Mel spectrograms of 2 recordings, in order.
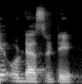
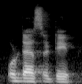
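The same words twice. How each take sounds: First: ऑडेसिटी said as aw-de-si-tee with a falling close; model pronunciation. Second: ऑडेसिटी repeated as aw-de-si-tee, soft and falling; model pronunciation repeated. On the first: Teacher modelling ऑडेसिटी for students to repeat, clear and falling. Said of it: "क्या बोलेंगे?". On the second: Teacher repeating ऑडेसिटी so students can copy it. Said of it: "इसको ऑडेसिटी pronounce करेंगे". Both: Shown as a demonstration.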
